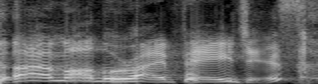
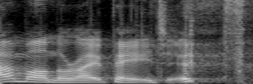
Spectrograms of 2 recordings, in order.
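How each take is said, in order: First: High, slow, laughing through the words. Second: Said in the usual way. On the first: Real, not acted. Streamer repeating a joke to chat, laughing hard. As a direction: giggle it out.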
